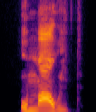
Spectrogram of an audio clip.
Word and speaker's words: umawit: For example, umawit. Umawit. Umawit. Umawit is spelled as U-M-A-W-I-T.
